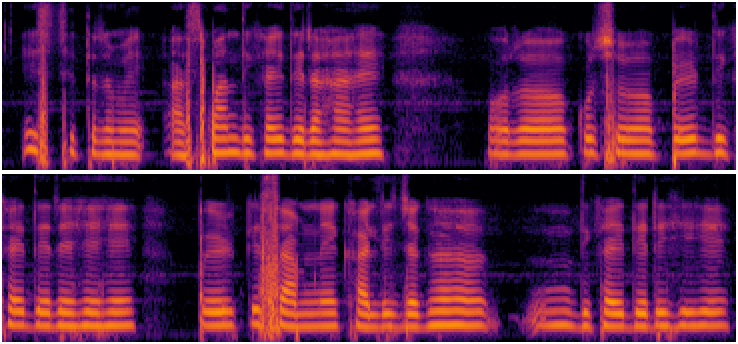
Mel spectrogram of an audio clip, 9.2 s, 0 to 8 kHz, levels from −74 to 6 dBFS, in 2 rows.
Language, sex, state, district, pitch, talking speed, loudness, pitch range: Hindi, female, Bihar, Gopalganj, 205 Hz, 170 wpm, -20 LUFS, 200-210 Hz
